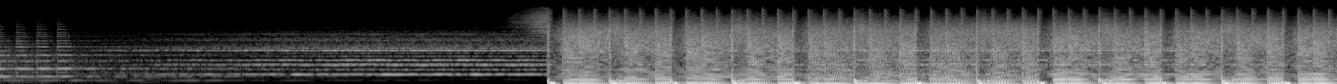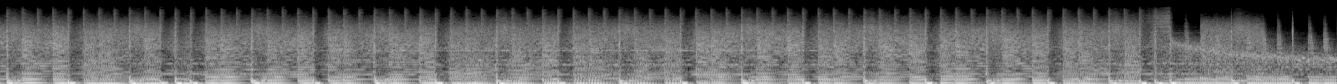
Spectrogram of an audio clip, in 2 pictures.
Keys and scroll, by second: 6.8 alt+shift+c, 10.4 alt+shift+c, 11.0 s, 15.2 Tab, 16.0 x, 17.1 g, 18.2 super+z, 18.4 super+z, 19.7 g, 20.6 g, 22.8 g, 22.9 x, 25.8 g, 26.4 z.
